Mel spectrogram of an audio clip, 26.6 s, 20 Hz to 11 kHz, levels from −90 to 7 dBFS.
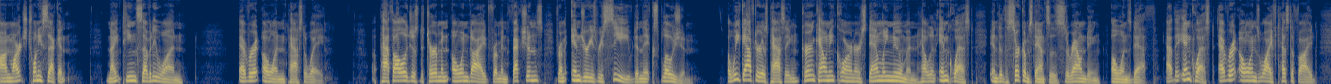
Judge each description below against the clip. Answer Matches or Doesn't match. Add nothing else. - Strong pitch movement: Matches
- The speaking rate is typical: Doesn't match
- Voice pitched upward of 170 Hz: Doesn't match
